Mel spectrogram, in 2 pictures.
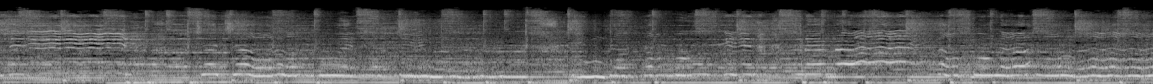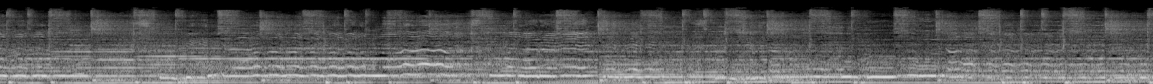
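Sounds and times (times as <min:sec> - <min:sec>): amplified band backing: 0:00.0 - 0:23.0
woman singing pop song: 0:00.0 - 0:23.0.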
